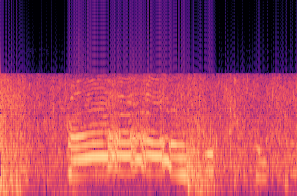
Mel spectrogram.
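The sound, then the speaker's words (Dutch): Water splashes and sloshes as a man who tripped over a tree root loses his balance and falls forward into a small, fast-flowing river, while a drawn-out vocal cry rises over the churning water for a second or so before it fades. “Hij verloor het evenwicht en sloeg voorover in een riviertje.”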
